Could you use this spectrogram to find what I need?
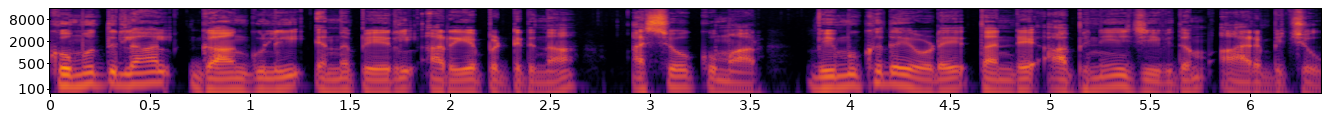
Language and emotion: Malayalam, neutral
